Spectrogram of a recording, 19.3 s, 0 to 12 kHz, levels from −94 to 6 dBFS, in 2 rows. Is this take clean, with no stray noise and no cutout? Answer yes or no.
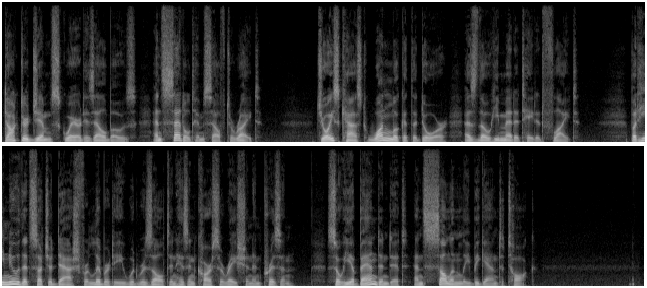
no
